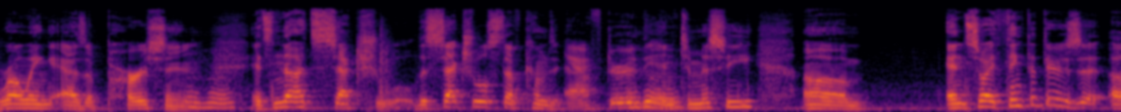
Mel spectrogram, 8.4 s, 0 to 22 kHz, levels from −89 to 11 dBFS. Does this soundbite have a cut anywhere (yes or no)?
no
